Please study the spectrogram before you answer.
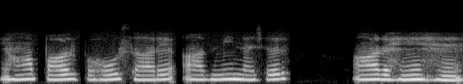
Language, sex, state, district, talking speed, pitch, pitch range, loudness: Hindi, female, Uttar Pradesh, Lalitpur, 115 wpm, 225 Hz, 220-230 Hz, -14 LUFS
